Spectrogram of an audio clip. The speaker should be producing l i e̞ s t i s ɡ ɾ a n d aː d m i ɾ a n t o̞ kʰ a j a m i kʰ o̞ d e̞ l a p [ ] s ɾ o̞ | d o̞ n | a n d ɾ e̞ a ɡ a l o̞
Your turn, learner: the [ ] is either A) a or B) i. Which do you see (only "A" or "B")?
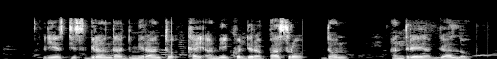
A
